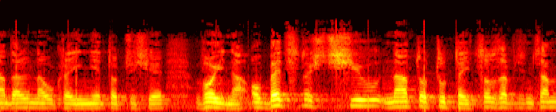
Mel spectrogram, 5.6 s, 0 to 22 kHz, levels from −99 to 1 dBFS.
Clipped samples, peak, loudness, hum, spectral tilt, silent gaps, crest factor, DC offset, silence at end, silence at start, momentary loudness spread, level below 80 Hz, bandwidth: under 0.1%; -6 dBFS; -28 LUFS; none; -5 dB/octave; none; 22 dB; under 0.1%; 0 s; 0 s; 11 LU; -66 dBFS; 11 kHz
